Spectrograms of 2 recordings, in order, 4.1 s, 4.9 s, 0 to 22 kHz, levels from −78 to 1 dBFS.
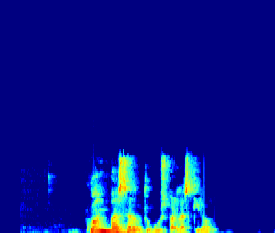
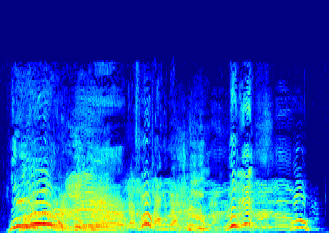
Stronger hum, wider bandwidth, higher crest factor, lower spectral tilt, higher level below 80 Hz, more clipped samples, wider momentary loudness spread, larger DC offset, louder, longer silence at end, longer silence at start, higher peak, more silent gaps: neither; second, 7.8 kHz vs 16.5 kHz; about the same, 18 dB vs 16 dB; first, -4.5 dB/octave vs -1 dB/octave; first, -56 dBFS vs -66 dBFS; neither; first, 17 LU vs 13 LU; neither; about the same, -16 LUFS vs -18 LUFS; first, 0.95 s vs 0.3 s; first, 1.3 s vs 0.1 s; about the same, 0 dBFS vs -2 dBFS; neither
